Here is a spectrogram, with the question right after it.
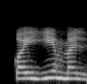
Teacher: काफ ज़फ या काफ या ज़बर कई ज़र ई कई मीम अलफ दो ज़बर मन कई मन का यार पम अब मीम पर देखिए दो ज़ की तनवीन है उसके बाद लाम आया यहां पर हम इदगाम ताम इदगाम करेंगे बिला गुना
